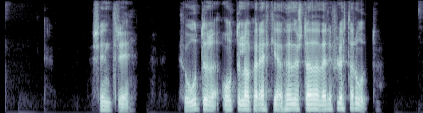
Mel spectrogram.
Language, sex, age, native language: Icelandic, male, 60-69, Icelandic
